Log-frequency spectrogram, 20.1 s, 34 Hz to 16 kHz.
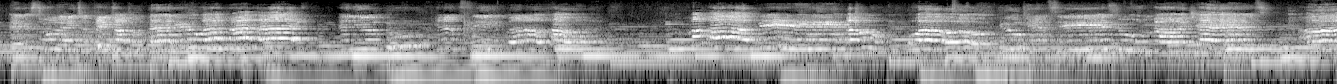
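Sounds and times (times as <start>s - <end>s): woman singing: 0.0s - 9.2s, 10.3s - 20.0s
low bass: 0.0s - 10.4s
keyboard chords: 0.0s - 20.0s.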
